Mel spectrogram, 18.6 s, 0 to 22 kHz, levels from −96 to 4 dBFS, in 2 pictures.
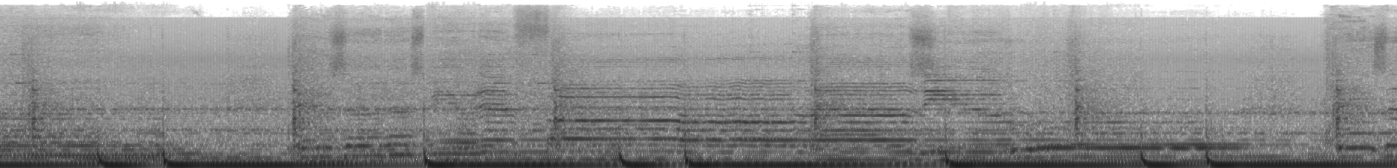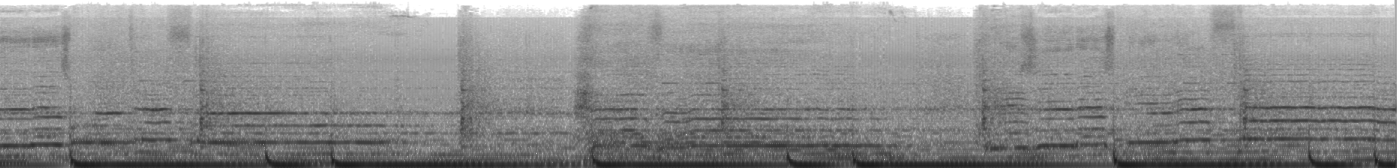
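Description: A mains buzz runs through the whole recording from start to finish: switching spikes from a dimmer, rectifier or poorly shielded cable have leaked into the signal path, arriving twice per cycle of a 50 Hz supply. Because the spikes are sharp, they carry a dense comb of 50 Hz harmonics stretching up into the kilohertz range. The result is a constant, raspy buzz sitting roughly 20 dB below the wanted sound.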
